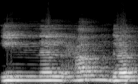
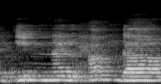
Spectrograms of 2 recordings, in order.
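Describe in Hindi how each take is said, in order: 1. आखिरी स्वर को छोटा रखा जाता है। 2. आखिरी स्वर को लंबा खींचा जाता है।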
